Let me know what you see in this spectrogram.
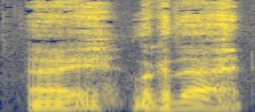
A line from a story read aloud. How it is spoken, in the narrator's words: Dad chuckled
